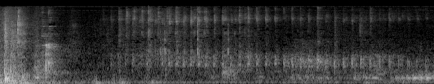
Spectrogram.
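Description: Two guinea pigs scuffling in a cage as one lunges at the other in a dominance attack: a loud thump at the start, then steady rustling with a fast, fine rattle.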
